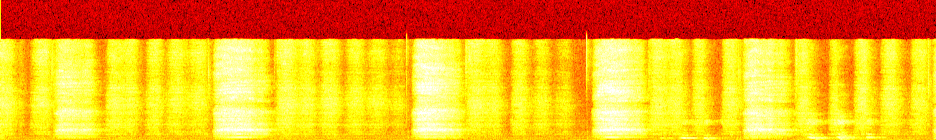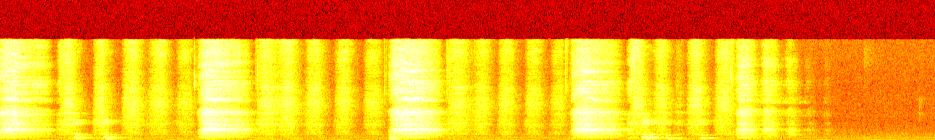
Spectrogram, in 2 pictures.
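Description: A woman sob-breathing: sharp, gasping breaths about every two seconds, with short whimpering catches of voice between them. This is the breathing pattern of sadness, worked up deliberately in an emotion-inducing exercise.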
